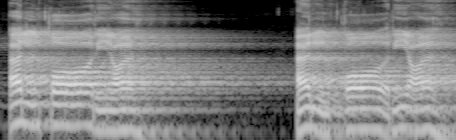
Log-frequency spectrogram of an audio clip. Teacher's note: را کے نیچے زیر ہے تو اس کو ہم باریک ادا کریں گے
